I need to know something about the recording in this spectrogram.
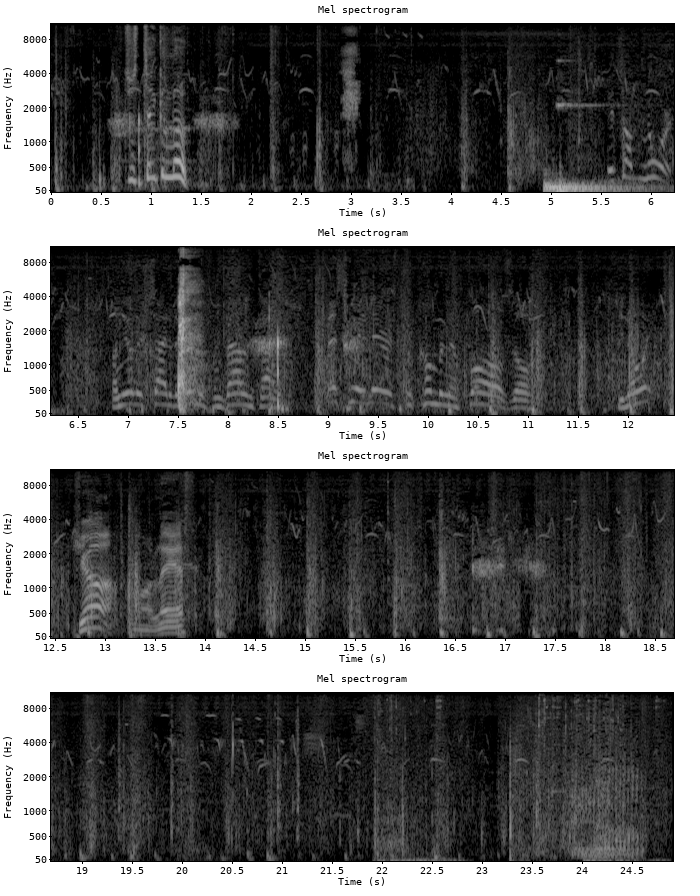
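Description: Footsteps crunch on grass.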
